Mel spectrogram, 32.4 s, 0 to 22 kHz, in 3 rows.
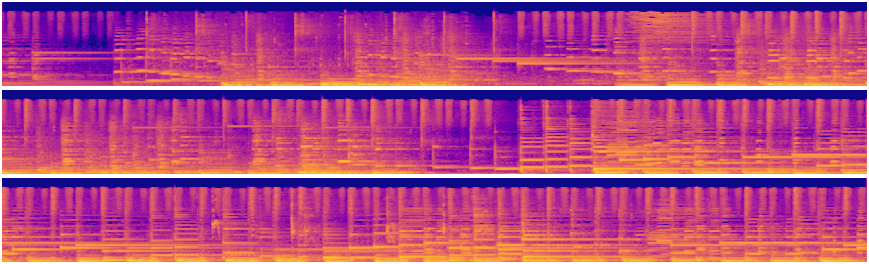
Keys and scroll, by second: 13.7 shift+super+i, 14.4 shift+super+j, 14.9 super+j, 18.4 v, 21.9 z.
